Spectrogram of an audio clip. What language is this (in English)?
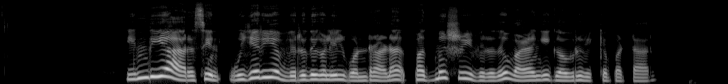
Tamil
